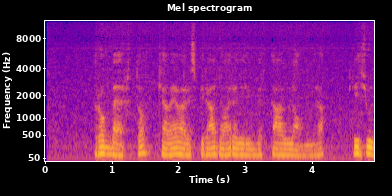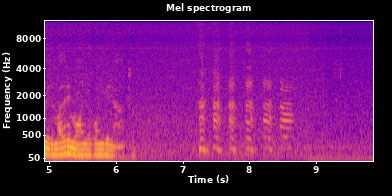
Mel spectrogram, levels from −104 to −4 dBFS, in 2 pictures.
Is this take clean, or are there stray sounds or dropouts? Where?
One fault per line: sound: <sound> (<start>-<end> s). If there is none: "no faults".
sound: laugh (7.2-8.7 s)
